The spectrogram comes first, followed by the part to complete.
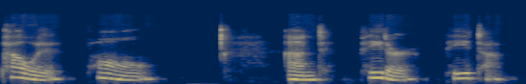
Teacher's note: the sound in question is this bilabial plosive this voiceless bilabial plosive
